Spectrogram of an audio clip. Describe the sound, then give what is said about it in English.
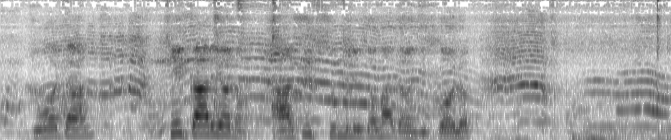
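A small child cries during a church sermon in a run of wavering, high-pitched wails and whimpers, fairly loud and nearly continuous, easing into softer sobbing sounds toward the end. “So, I mean no disrespect, but if a child starts to cry, please step out so everyone else can hear the message, okay?”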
